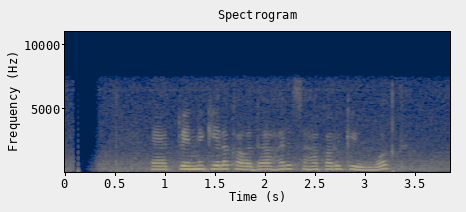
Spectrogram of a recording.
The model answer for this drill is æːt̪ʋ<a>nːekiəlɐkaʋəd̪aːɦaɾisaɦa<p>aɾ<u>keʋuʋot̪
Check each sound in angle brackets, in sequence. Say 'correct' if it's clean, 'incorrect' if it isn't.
incorrect: e, incorrect: k, correct

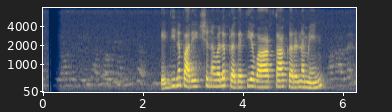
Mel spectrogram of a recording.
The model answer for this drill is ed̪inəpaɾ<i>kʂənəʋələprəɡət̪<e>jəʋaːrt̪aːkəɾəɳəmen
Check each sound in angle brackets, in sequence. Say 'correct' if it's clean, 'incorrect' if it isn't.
incorrect: iː, incorrect: i

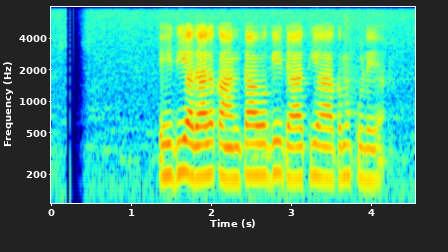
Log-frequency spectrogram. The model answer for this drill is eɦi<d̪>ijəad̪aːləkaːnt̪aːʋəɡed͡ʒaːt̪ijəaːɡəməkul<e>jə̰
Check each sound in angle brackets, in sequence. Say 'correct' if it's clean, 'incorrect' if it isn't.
correct, correct

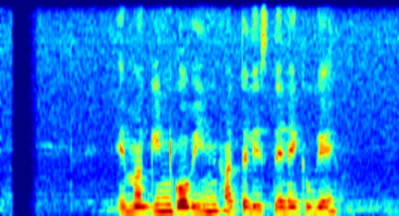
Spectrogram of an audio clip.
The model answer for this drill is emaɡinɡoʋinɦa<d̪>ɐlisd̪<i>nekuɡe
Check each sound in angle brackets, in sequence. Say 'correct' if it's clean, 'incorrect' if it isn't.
incorrect: t̪, incorrect: e

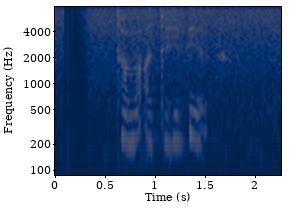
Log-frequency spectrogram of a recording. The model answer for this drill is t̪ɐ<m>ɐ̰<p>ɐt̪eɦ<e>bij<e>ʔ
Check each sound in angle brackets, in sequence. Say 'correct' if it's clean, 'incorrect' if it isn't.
correct, incorrect: ʔ, incorrect: i, correct

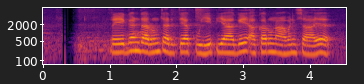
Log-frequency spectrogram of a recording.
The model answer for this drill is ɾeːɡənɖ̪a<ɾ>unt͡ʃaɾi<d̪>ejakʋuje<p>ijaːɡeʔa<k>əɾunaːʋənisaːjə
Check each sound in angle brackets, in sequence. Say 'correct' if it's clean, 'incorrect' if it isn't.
correct, incorrect: t̪, correct, correct

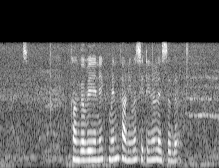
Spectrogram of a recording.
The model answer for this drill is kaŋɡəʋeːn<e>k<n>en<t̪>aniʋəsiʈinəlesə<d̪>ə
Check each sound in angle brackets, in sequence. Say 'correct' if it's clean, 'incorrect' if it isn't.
correct, incorrect: m, correct, correct

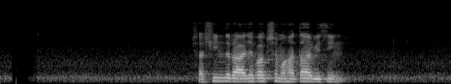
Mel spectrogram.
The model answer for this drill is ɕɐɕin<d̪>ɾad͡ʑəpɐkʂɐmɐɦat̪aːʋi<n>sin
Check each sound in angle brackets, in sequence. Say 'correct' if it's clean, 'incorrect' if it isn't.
correct, incorrect: none

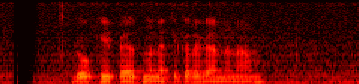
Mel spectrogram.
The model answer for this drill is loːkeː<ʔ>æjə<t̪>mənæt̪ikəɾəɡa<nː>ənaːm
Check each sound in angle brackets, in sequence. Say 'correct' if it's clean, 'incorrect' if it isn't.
incorrect: p, correct, correct

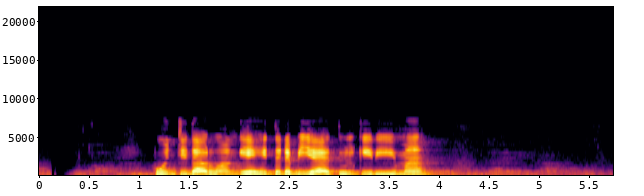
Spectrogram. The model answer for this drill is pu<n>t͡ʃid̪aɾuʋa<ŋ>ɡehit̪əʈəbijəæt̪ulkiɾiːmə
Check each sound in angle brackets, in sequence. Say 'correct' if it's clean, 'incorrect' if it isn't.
incorrect: ɲ, correct

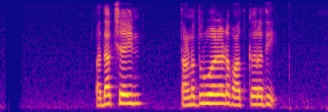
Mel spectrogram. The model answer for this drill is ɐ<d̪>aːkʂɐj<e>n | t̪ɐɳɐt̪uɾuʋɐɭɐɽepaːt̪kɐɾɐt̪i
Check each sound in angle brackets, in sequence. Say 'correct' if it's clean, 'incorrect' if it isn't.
correct, incorrect: i

